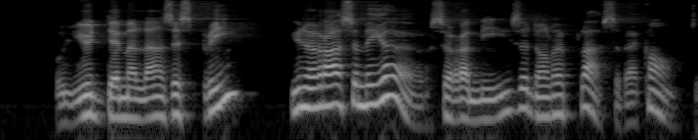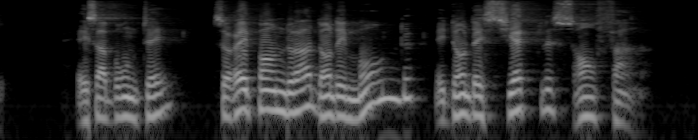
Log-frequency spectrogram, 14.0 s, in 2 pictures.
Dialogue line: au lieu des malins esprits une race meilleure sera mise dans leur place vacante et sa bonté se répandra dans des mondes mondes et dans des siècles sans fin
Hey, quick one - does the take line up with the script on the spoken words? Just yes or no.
no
